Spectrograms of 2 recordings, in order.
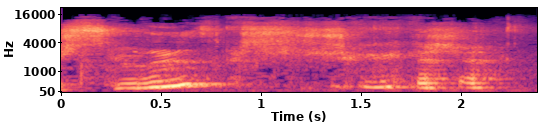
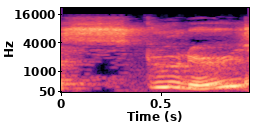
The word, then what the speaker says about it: Schooners: As usual, I have with me on my left, GM of your Nova Scotia Schoolers.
